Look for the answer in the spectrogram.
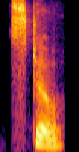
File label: "stow", Indian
